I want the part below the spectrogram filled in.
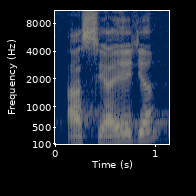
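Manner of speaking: ordinary delivery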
